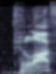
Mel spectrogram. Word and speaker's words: pilaf: I think Pilaf is always pronounced with the P sound instead of an F.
